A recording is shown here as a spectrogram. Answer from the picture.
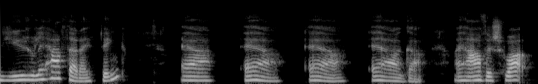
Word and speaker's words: Ärger: The E and the R in final, at the end of a syllable is A. Ärger, der Ärger, nicht der Ärger, Ärger.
